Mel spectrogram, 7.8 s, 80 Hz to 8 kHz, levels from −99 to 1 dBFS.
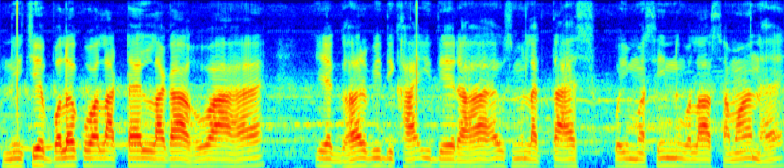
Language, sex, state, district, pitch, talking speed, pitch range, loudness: Maithili, male, Bihar, Supaul, 125 Hz, 170 wpm, 120-130 Hz, -17 LUFS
